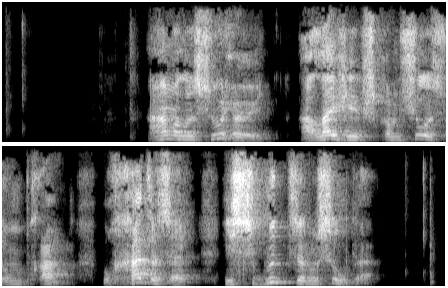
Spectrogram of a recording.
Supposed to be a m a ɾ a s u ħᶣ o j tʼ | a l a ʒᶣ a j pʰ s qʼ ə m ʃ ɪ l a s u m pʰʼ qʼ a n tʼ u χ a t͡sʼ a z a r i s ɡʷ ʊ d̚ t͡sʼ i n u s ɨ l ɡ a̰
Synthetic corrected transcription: a m a l a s u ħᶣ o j tʼ | a l a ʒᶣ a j pʰ ʂ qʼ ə m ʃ ɪ l a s u m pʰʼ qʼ a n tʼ u χ a t͡sʼ a z a r i s ɡʷ ʊ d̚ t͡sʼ a n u s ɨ l ɡ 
